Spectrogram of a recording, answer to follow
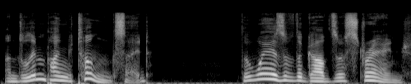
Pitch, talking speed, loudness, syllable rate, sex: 160 Hz, 160 wpm, -17 LUFS, 4.5 syllables/s, male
